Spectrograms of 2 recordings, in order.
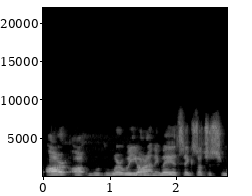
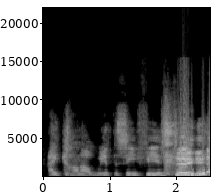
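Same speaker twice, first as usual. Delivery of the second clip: slow fan gush; 11 dB louder, slower than usual. Retold or imitated. Fan gushes to the DJ.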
